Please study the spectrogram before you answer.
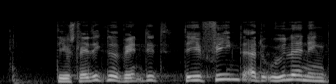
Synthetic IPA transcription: d̥e̝æjo̝sled̥e̝ɡ̥ənøð̞ˠʋen̰d̥id̥d̥e̝æɐfḭːnd̥æd̥uð̞ˠlene̝ŋn̩d̥

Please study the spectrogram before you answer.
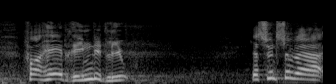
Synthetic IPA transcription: fɒ̽æɦɛ̰e̝d̥ʁiːmlid̥liʊ̰ | jɑ̈ɪsynsʋe̝lʋæːɐ

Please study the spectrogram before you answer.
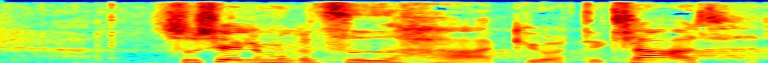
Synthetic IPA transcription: so̝ɕɛ̰ːld̥emo̝kʰʁɑ̈t͡sʰḭːð̩ˠɦɑ̈ɡ̥jo̝ɐ̰d̥ːe̝kʰl̥ɑ̰̈ːd̥

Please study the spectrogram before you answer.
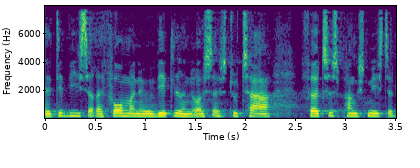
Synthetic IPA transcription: d̥e̝ʋḭːsɐʁɛfɒ̰ːmɐnəoiʋiɐɡ̥lihe̝ðˠn̩ɒ̽səæsd̥ut͡sʰɑ̰̈ː | fɶɐt͡sʰiðˠspʰɑ̈ŋɕomnisd̥ɐ̥

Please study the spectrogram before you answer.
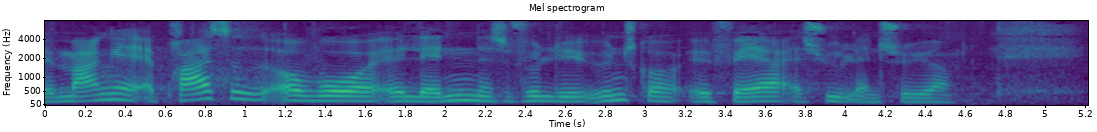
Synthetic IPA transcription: mɑ̈ŋəæɐpʰʁasð̩ˠɒ̽ʋɒlænənəseføl̰liʔønsɡ̥ɐfæːɐʔæsy̰ːlʔænsø̰ːɐ

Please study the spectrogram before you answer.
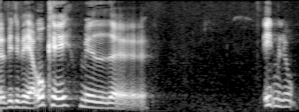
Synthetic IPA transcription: ʋe̝d̥e̝ʋæːɐʔɔʊkʰeːmeðˠø | ʔe̝nmiljo̝̰ːn

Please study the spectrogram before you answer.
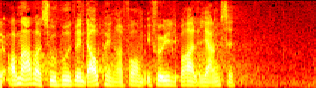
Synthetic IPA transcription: ɒ̽mɑ̈ːb̥ɑ̈ɪd̥suðˠb̥uð̞̩ˠʋend̥ɑ̈ʊpʰeŋəʁɛfɒ̰ːmiføljəlib̥əʁɑ̰̈ːlʔæliɑ̈ŋsə

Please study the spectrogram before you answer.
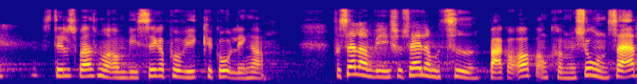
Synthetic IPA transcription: sd̥e̝ləsb̥ɶɐsmɔ̰ːlɒ̽mʋiæɐse̝ɡ̥ɐpʰɒ̽ʋie̝ɡ̥əkʰæɡ̥ɔ̰̽ːleŋɐː | fɒ̽sel̰ɒ̽mʋiːso̝ɕɛ̰ːlɒmɐt͡sʰið̰ˠb̥ɑ̈ɡ̥ɐʔɒ̽b̥ɒ̽mkʰominɕo̝̰ːnn̩sɒ̽æɐ

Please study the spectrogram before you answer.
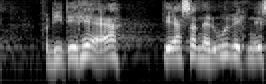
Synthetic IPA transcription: fɒ̽d̥ḭːd̥e̝ɦeɐ̰æɐd̥e̝æɐsɒ̽d̥n̩æd̥uð̞ˠʋe̝ɡ̥l̩nes

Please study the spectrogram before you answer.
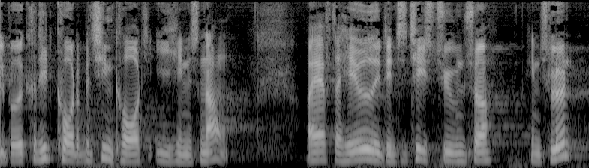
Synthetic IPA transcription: l̰b̥ɔ̽ːðˠkʁɛd̥id̥̚kʰɒːd̥ɒ̽b̥ensḭːnkʰɒːd̥iɦe̝nəsnɑ̈ʊ̰n | ʔɒ̽efd̥ɐɦeːʊð̞̩ˠid̥ent͡sʰi̥t͡sʰe̝̰ːd̥st͡sʰyːn̩sɒ̽ | he̝nəslœn̰

